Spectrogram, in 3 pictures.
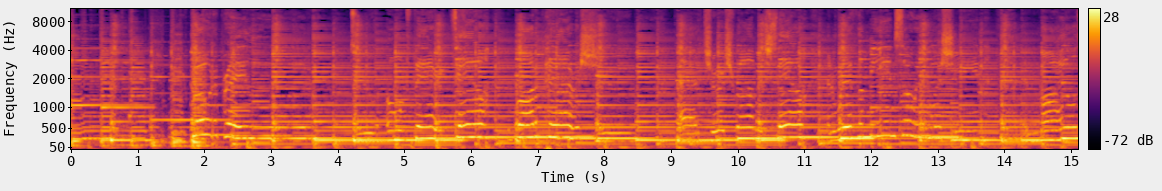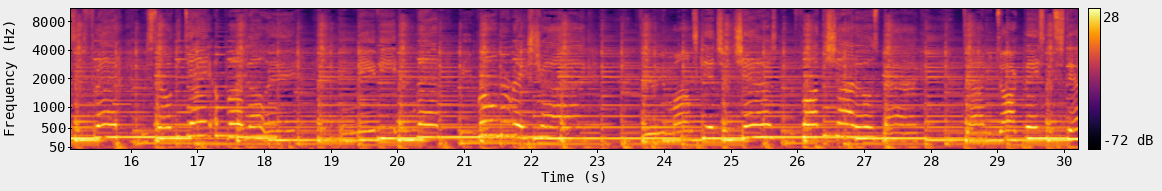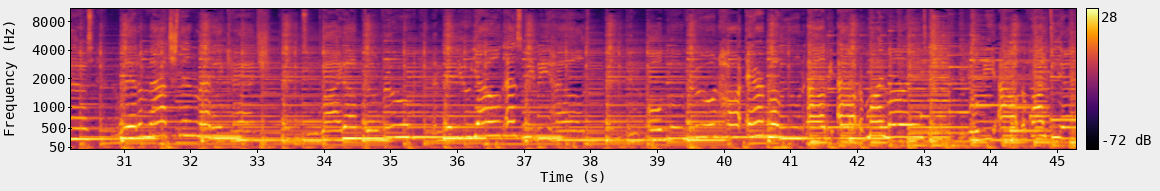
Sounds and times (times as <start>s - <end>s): Music: 0.0s - 45.2s.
